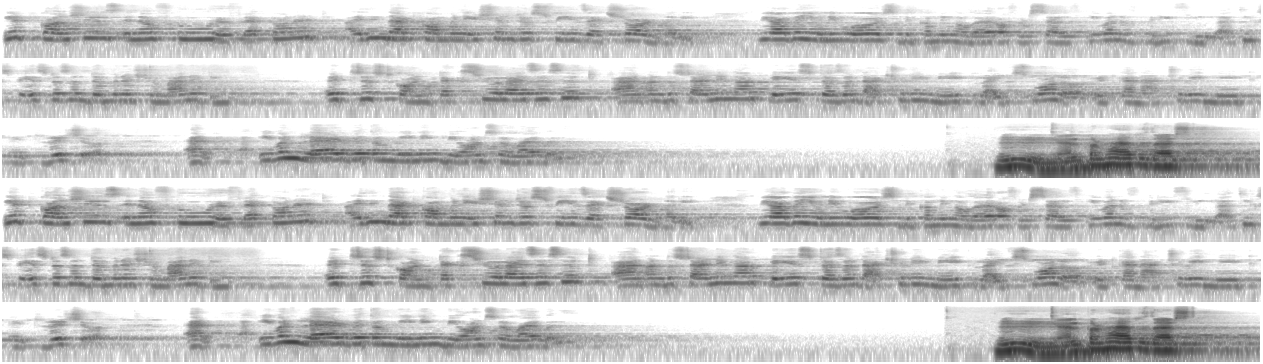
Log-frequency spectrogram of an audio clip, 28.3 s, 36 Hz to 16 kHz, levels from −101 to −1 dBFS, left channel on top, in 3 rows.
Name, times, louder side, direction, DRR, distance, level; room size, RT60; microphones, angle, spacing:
voice 1, 0.0-5.2 5.7-11.2 11.9-19.7 20.2-23.2, right 2 dB, 30° right, 6 dB, 0.7 m, -45 dB
voice 2, 26.3-27.8, right 2 dB, 85° right, 9 dB, 1.0 m, -29 dB
28.5 x 26.0 x 4.6 m, 2.8 s
head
